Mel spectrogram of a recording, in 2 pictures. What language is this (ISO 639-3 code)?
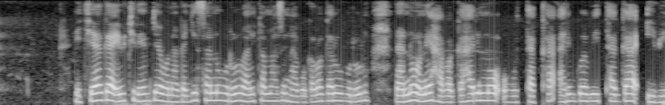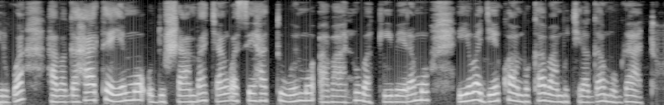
kin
